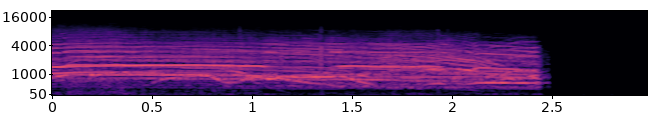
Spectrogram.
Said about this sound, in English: It was so exciting. I actually got applause for being smart.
